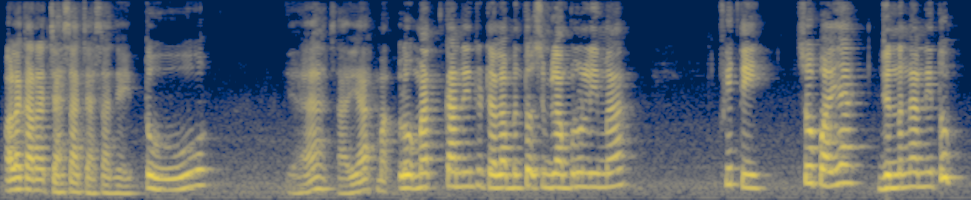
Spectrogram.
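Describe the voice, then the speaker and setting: Man, slightly high voice, animated monologue with sharp swings in volume. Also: moderate pace. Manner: animated storytelling, with sudden loud pitch jumps and drops to near-mutter; Javanese words mixed in.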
